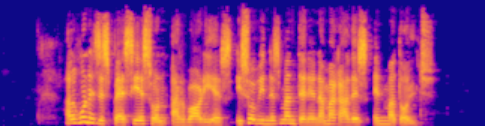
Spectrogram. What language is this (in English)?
Catalan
